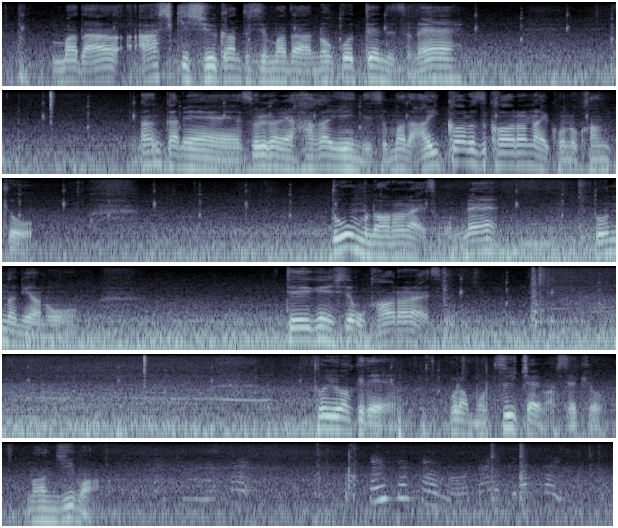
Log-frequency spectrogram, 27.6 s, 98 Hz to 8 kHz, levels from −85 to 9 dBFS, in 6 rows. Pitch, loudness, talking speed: 120 Hz, -19 LUFS, 250 characters per minute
